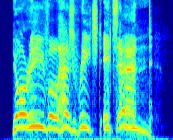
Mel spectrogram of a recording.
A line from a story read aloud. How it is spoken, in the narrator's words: Waylon shouted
